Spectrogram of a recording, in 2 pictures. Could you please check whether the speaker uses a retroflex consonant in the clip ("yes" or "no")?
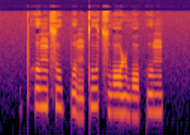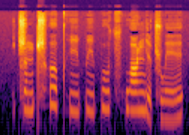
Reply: yes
